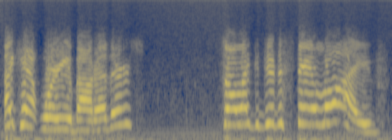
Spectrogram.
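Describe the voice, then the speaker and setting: Cartoon street urchin boy: very high, lively, cheeky and defiant, some background noise. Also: brisk, poor audio. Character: scrappy, cheeky starving street boy, a chicken thief. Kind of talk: dubbed animated film acting.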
